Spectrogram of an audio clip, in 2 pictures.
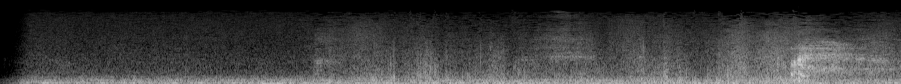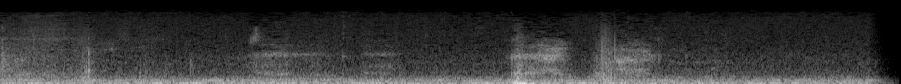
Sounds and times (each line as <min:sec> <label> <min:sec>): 0:00.2 Moving while I sleep 0:17.8
0:05.3 breath 0:06.1
0:11.5 breath 0:13.4
0:14.1 breath 0:15.7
